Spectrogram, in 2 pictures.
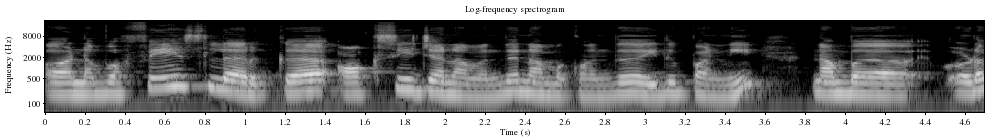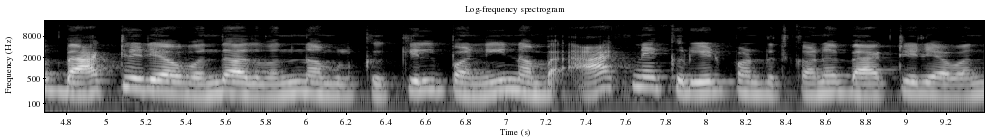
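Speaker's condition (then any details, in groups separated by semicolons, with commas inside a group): No condition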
